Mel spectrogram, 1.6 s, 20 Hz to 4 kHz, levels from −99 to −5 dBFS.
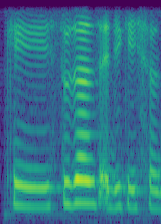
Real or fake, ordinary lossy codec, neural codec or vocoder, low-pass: real; none; none; 3.6 kHz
